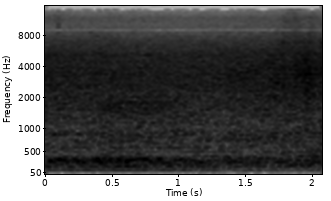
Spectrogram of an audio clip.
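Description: A steady mechanical drone, level throughout, with a low hum under an even hiss and no distinct knocks or strokes.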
